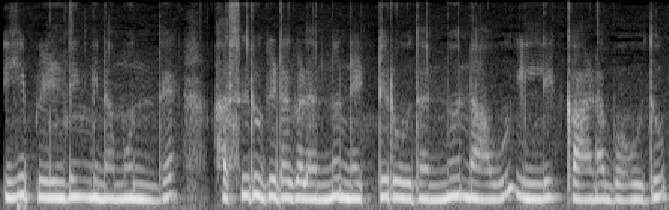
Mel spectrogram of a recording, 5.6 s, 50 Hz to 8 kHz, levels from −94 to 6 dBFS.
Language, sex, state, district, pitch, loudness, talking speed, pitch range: Kannada, female, Karnataka, Bangalore, 225 Hz, -12 LUFS, 95 wpm, 215-235 Hz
